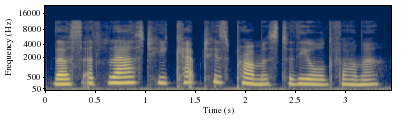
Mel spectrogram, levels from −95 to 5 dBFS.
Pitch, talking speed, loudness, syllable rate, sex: 220 Hz, 190 wpm, -20 LUFS, 4.3 syllables/s, female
